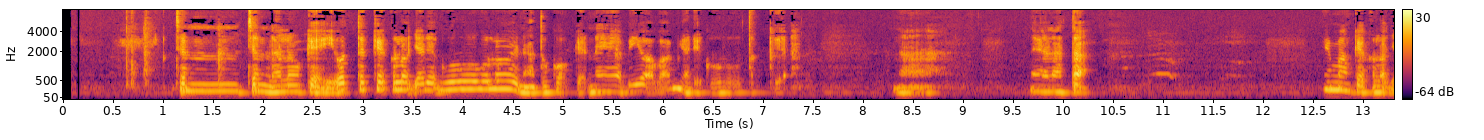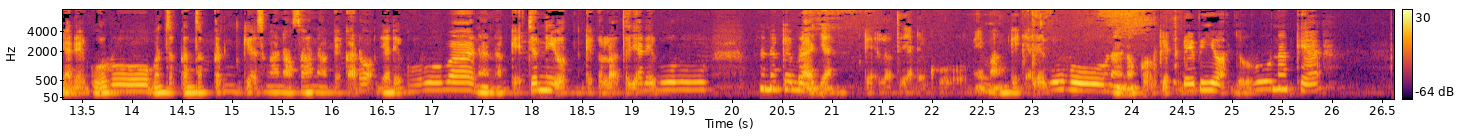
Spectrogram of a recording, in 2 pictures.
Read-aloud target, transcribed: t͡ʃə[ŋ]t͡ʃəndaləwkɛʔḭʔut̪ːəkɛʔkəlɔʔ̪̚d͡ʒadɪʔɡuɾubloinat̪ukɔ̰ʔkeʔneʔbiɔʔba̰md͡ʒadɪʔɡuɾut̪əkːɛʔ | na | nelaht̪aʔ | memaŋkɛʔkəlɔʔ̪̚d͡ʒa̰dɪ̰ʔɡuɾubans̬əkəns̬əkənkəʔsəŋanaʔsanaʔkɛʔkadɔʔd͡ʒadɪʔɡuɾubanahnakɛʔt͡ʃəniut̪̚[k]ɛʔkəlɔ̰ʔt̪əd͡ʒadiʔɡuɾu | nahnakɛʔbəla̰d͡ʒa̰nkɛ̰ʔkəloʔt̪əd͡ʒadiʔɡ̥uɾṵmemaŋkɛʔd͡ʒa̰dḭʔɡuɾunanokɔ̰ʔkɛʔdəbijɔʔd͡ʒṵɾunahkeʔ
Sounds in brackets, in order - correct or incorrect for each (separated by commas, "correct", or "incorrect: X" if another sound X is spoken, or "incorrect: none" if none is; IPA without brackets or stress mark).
incorrect: n, correct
